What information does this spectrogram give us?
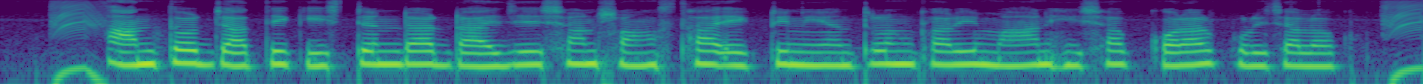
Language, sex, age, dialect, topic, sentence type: Bengali, female, 25-30, Northern/Varendri, banking, statement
